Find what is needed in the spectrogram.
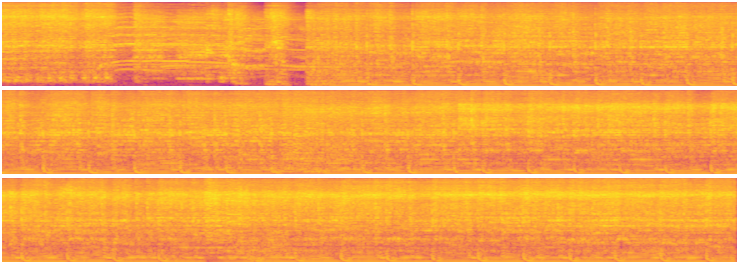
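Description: Loud electronic dance music on a party sound system. A short break with gliding tones comes about a second in, then a heavy, steady bass beat drops in about three seconds in and carries on.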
